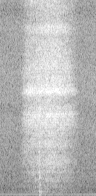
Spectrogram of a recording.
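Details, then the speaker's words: Deep-breathing exercise demonstration: patient relaxed with shoulders loose, hands on lower ribcage, takes one slow, airy deep inhalation through the nose before a two-to-five-second breath hold. "we're gonna shock the patient too deep to breathe through the nose"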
